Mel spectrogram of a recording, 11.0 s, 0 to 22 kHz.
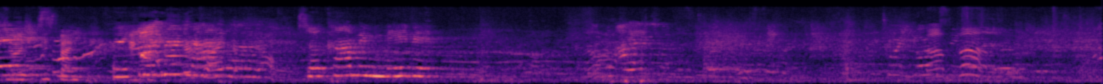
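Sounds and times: hubbub of children playing: 0:00.0 - 0:11.0
young children's vocal bursts: 0:00.1 - 0:03.0.

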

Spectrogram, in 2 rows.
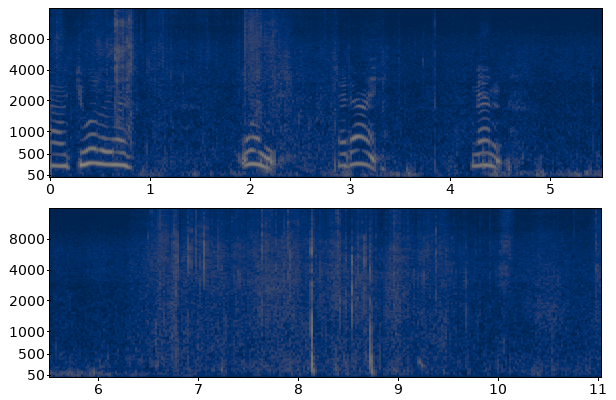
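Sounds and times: twigs snapping: 0:00.0 - 0:02.8, 0:03.4 - 0:04.0, 0:06.3 - 0:11.0
leaves and twigs crackling underfoot: 0:00.0 - 0:11.0.

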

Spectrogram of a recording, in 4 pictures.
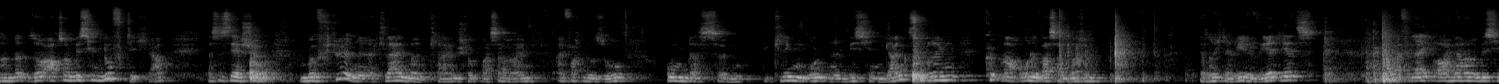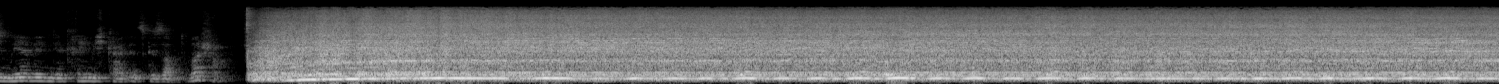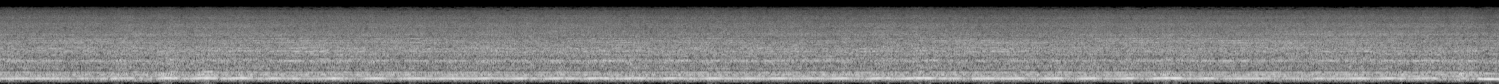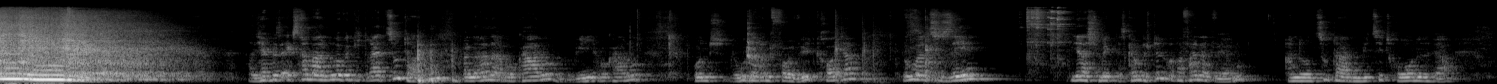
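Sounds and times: blender motor running: 0:17.4 - 0:47.1.

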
